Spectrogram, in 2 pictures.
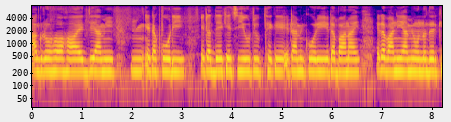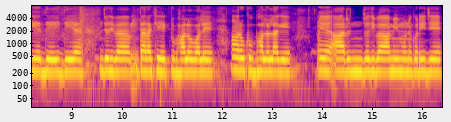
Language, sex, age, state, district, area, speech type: Bengali, female, 18-30, West Bengal, South 24 Parganas, rural, spontaneous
